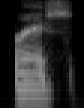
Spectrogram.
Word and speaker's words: Ruiz: Is it pronounced Ruiz or Reese? Reese. Reese.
